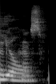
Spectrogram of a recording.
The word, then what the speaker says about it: Lyon: Lyon.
